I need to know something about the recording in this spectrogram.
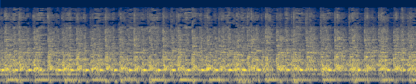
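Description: Chenda drums beaten with sticks in a fast, steady, dense rhythm, with a saxophone holding notes underneath: Theyyam ritual drumming.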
